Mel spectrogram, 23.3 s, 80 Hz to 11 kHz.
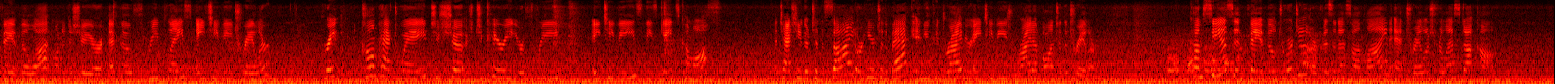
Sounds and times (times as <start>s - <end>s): Speech: 0.0s - 4.0s, 4.8s - 10.8s, 11.6s - 16.5s, 17.9s - 22.4s.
